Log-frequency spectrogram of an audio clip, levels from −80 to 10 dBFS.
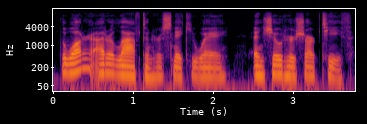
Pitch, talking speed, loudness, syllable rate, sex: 105 Hz, 205 wpm, -21 LUFS, 5.4 syllables/s, male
